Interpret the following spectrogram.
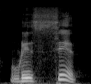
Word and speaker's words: receipt: 영수증을 영어로 receipt 라고 말하시면 되겠는데요. 이때 P는 이번 단어에서 묵음이라 발음이 되지 않습니다.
